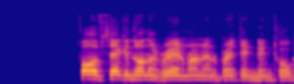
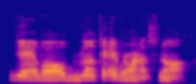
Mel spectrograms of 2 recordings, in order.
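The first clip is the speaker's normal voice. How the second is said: ordinary talk, nothing marked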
